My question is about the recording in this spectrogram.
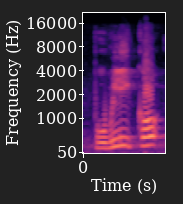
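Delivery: publicó said as pu-BLI-co, weight in the middle; stress on middle syllable. Shown as a demonstration. Teacher contrasting stress patterns, stressing the middle of publicó. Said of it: "En la segunda está en medio".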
